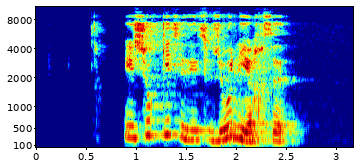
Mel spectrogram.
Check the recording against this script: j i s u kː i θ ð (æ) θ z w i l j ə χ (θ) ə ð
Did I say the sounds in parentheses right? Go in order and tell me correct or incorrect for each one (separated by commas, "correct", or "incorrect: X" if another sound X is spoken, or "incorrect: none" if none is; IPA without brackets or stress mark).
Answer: incorrect: i, correct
